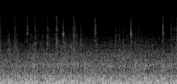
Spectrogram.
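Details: 1987 Volvo 740 Turbo wagon cruising after the idle screw was reset to its original position: steady, even engine drone under road noise with no stumbling or sputter; running smoothly.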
